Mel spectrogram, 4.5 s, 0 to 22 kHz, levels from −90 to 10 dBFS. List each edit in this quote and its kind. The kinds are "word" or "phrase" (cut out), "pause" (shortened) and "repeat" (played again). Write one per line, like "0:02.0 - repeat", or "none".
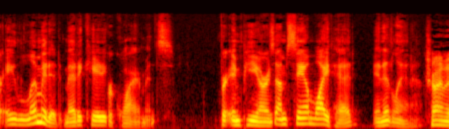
0:01.1 - phrase
0:02.7 - word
